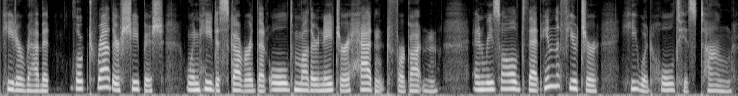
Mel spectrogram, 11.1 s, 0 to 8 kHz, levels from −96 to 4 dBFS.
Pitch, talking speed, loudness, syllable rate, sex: 200 Hz, 140 wpm, -16 LUFS, 4.5 syllables/s, female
